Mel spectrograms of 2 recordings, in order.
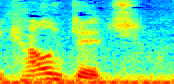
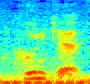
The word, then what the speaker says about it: Countach: Wie spricht man das richtig? Lamborghini Countach. Countach. Komplett falsch, Lamborghini Countach. Countach. Habe ich immer gelernt im Fernsehen, das war so typisch.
